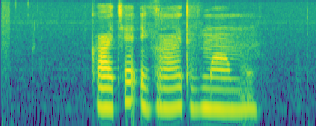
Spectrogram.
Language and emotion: Russian, neutral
